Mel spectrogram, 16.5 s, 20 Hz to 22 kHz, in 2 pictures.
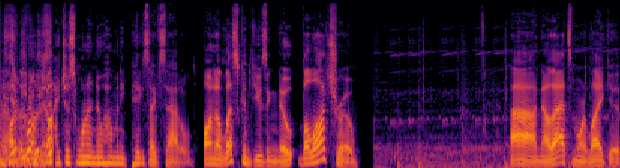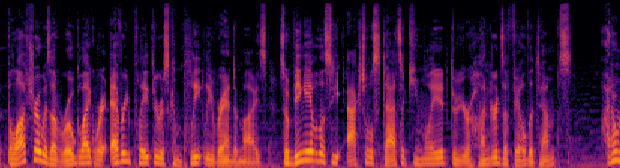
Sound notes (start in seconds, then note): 5.1 dings from game audio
